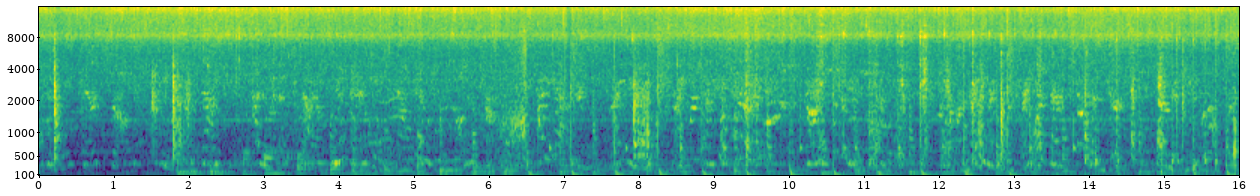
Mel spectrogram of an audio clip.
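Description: Minced garlic and chopped onion sizzling in hot oil in a nonstick frying pan, stirred with a metal spoon. Background music with a steady low beat comes in about two seconds in.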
